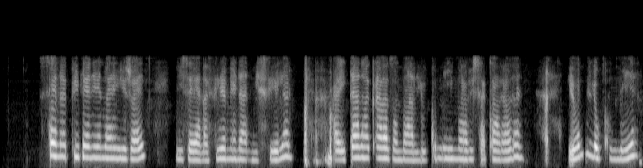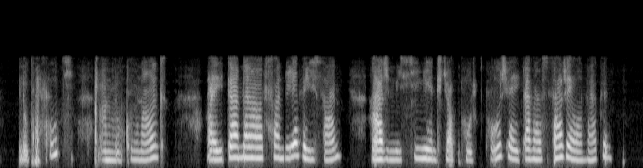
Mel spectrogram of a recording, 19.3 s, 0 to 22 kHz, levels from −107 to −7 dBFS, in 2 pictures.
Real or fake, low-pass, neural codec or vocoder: fake; 5.4 kHz; codec, 24 kHz, 1.5 kbps, HILCodec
